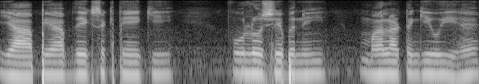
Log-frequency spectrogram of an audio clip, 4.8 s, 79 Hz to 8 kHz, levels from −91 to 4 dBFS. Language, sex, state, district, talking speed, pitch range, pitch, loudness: Hindi, male, Haryana, Jhajjar, 175 wpm, 130-140 Hz, 135 Hz, -20 LUFS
